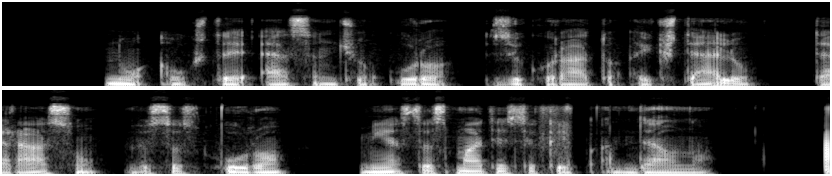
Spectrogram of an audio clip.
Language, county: Lithuanian, Alytus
